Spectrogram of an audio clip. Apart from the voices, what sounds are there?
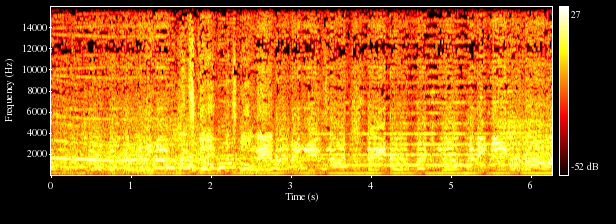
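emergency vehicle sirens wailing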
